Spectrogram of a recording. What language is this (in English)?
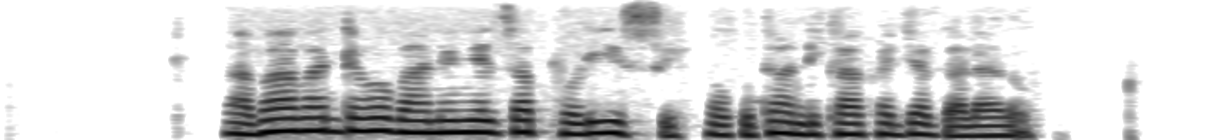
Ganda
